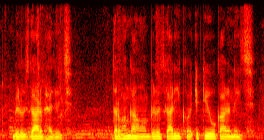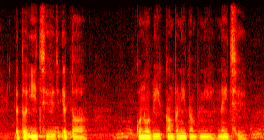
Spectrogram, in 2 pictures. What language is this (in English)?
Maithili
